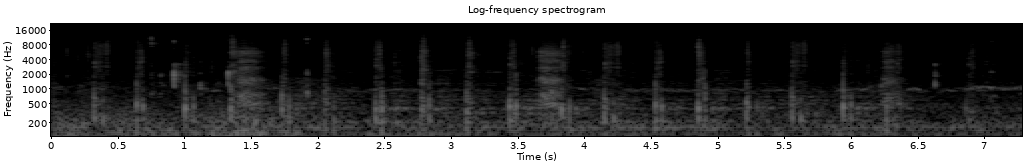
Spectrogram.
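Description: Footsteps tap steadily on a stone floor in an echoing hall.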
